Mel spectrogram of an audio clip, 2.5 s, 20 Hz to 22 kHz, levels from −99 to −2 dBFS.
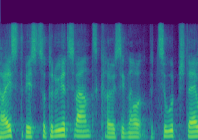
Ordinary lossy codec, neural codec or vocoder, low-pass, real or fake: none; codec, 16 kHz in and 24 kHz out, 0.6 kbps, FocalCodec, streaming, 2048 codes; 10.8 kHz; fake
